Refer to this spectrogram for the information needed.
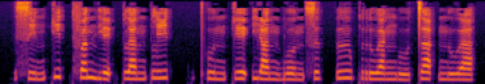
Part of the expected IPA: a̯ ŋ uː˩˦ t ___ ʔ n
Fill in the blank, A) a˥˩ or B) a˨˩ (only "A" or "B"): A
